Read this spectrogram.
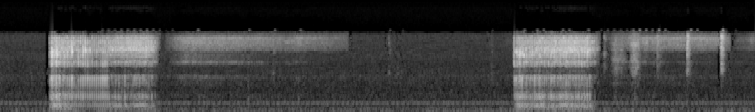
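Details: Asleep in a car after a long day of trying to escape its cage: two loud, rough, rattling breath noises about four seconds apart with quiet breathing between; snoring.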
